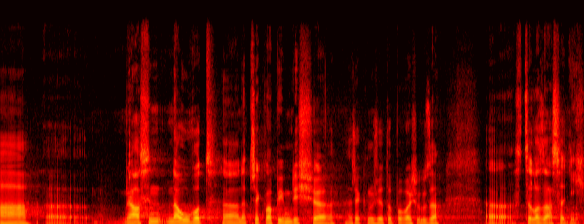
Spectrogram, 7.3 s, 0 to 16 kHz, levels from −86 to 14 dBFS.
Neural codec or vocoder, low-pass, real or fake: vocoder, 44.1 kHz, 128 mel bands every 512 samples, BigVGAN v2; 14.4 kHz; fake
